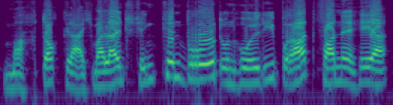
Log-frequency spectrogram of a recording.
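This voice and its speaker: A storyteller voicing a big fat male troll who roars with laughter and booms. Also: slow pace, darkish tone, dry recording, studio quality. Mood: booming jolly. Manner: booming, guffawing.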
